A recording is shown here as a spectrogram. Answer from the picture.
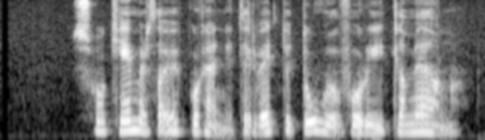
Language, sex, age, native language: Icelandic, female, 40-49, Icelandic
